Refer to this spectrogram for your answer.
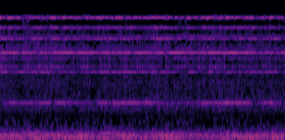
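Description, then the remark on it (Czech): A school bell in Bosnia and Herzegovina rings steadily and loudly without a break, its bright metallic clatter filling the whole stretch over a low background hum, with no voices. “Dvocifren je broj škola u Bosni i Hercegovini u kojima se više ne čuje školska zvona, jer su zatvorene zbog manjka đaka.”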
